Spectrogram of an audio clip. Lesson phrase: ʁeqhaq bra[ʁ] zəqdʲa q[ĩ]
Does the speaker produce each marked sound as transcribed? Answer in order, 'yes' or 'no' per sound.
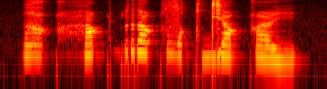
no, no

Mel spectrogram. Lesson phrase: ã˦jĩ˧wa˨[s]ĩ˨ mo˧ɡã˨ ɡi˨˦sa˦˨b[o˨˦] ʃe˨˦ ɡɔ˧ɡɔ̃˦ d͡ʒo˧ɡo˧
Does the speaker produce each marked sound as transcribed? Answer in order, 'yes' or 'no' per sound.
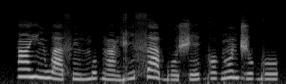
yes, no

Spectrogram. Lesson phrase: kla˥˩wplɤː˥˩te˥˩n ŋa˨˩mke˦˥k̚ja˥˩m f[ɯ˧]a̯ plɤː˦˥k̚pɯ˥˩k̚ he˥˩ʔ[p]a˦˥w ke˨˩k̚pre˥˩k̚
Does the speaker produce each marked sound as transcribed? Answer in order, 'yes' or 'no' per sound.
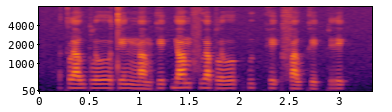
no, no

